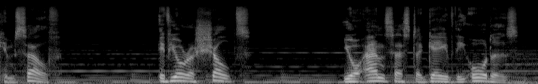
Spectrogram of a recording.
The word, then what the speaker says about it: Schulz: Schultz.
